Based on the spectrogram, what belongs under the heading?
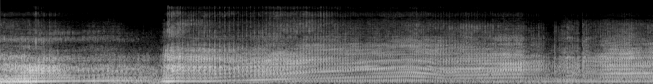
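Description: Car engines revving hard as cars accelerate past one after another. There is a sudden jump in loudness about one and a half seconds in, then the engine note rises for a couple of seconds, dips, and climbs again near the end.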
